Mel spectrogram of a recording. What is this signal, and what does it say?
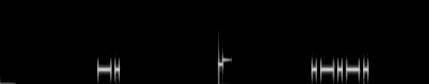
Morse code, heard as a keyed tone, about 27 wpm, 700 Hz. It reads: N <AR>
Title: Single Character (Letter:Number:Punctuation:Prosign) 28wpm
